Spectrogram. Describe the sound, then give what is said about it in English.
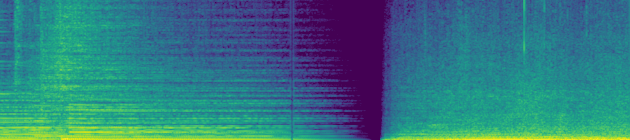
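A loud, throaty souped-up Chevy truck engine rumbles with a steady low drone, fades out briefly, then another heavy engine roar surges back in, gritty and powerful as it drives past through town. “No, that's a Chevy. It's another a souped-up Chevy running through town.”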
